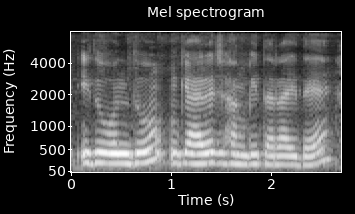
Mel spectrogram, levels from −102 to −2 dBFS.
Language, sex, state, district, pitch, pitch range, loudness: Kannada, female, Karnataka, Bangalore, 210 Hz, 195-220 Hz, -13 LUFS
